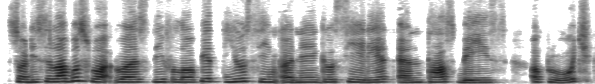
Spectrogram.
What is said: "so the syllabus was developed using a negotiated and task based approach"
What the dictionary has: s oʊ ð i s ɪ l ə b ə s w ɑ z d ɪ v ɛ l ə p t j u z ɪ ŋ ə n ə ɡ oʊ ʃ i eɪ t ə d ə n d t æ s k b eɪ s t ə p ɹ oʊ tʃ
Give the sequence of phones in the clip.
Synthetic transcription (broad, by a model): s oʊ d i s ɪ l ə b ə s w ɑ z d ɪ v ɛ l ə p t j u s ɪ ŋ ə n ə ɡ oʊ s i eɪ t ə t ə n t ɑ s b eɪ s t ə p ɹ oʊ tʃ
